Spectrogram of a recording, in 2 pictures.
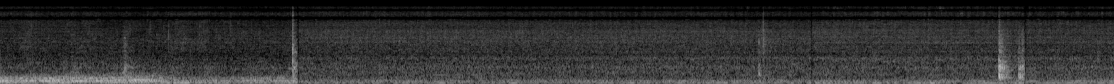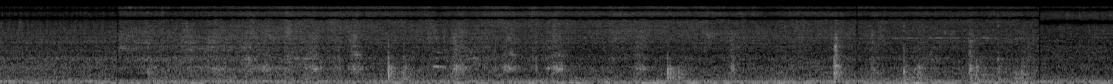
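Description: Onion masala sizzling in a frying pan while being stirred, with a spatula now and then scraping and tapping against the pan, one sharp tap about ten seconds in. A louder low rumble for the first three seconds cuts off suddenly.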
